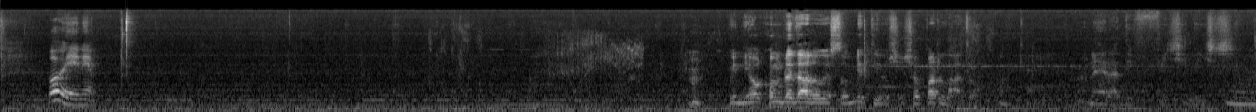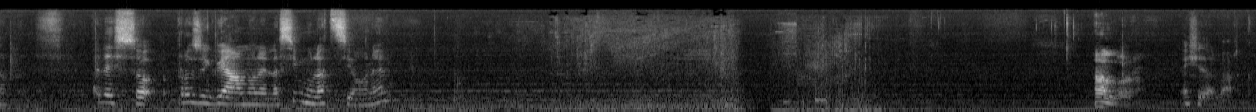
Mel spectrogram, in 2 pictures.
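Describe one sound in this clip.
A woman talks and laughs close to a microphone.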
